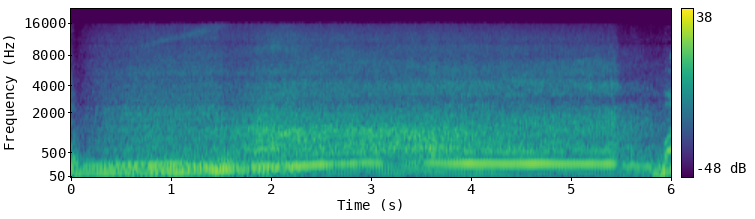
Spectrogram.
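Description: Lifted, emissions-deleted 2016 GMC Denali 2500 with a Duramax V8 turbo-diesel, accelerating hard. The engine note climbs over the first couple of seconds, holds high, then falls away near the end.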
